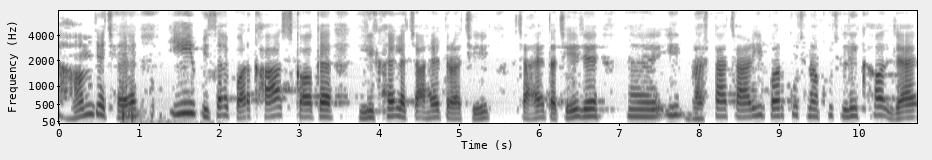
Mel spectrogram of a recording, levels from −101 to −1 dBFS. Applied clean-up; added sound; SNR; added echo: classical method spectral subtraction.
